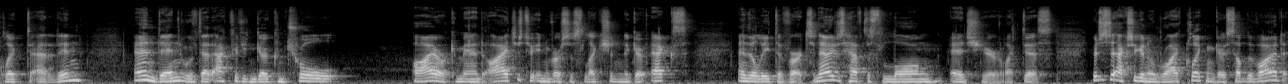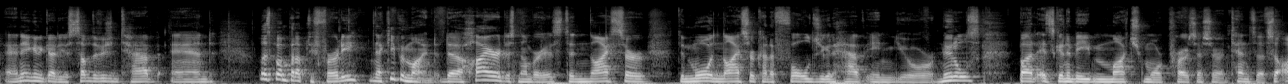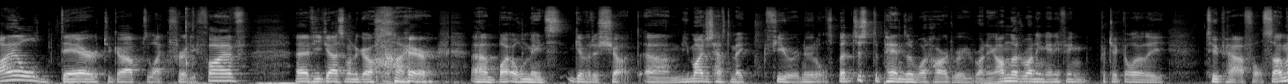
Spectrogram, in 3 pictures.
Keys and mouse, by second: 1.3 z, 4.7 ctrl+i, 6.3 x, 8.1 a, 11.4-13.4 right drag, 13.6-27.5 drag, 13.6-27.5 middle drag, 13.6-27.5 right drag.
